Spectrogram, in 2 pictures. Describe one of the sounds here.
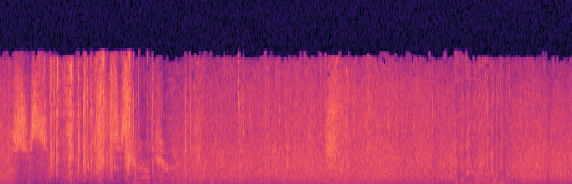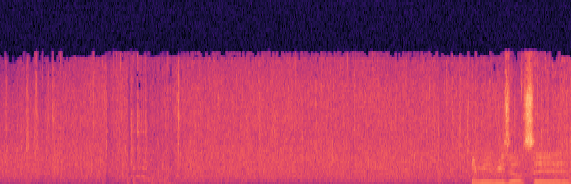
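Footsteps crunch over loose debris.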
